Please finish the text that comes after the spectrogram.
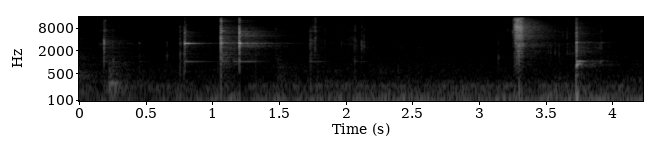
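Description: A crown-capped beer bottle, its cap printed with a steam boiler and 'Steamworks', being opened: a few sharp metallic clinks of the opener on the cap, then a louder pop with a brief hiss and a final clink, without talking.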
